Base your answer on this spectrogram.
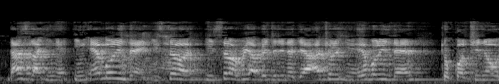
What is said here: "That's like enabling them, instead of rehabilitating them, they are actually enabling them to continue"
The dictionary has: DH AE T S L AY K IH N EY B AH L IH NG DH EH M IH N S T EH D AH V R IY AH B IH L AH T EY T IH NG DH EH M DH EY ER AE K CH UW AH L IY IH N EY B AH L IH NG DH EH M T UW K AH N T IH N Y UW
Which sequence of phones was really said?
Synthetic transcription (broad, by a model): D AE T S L AY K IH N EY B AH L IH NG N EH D IH N S T EH D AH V R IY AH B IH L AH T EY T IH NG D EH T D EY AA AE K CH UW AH L IY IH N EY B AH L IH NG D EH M T UW K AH N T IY N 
